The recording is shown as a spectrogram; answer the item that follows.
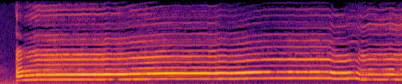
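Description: A high sung 'ah' held for about three and a half seconds, drifting slowly up in pitch and stepping down near the end. It is an even head-voice note, air and muscle balanced, not breathy falsetto.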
